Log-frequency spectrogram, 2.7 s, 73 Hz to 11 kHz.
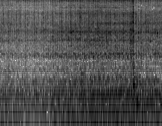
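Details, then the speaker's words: Small two-stroke burbling at a steady, even idle with water splashing behind, after shifting back from forward. This is a serviced 1974 Johnson 15hp outboard on a pond test, not yet up to temperature, and its idle may need fine-tuning. Runs clean. "back in the forward back down to idle yep seems to be doing pretty well i might need to fine-tune the idle once it's up to temperature"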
